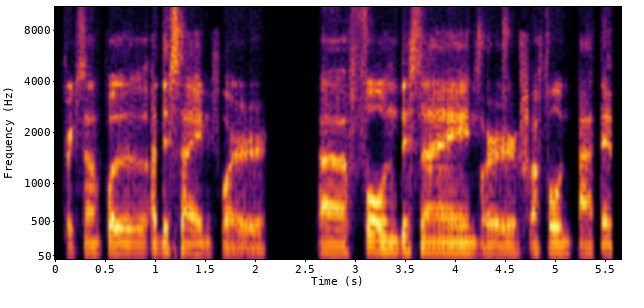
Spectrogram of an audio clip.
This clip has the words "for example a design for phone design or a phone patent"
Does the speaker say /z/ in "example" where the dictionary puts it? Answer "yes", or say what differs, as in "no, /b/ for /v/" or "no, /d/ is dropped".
no, /s/ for /z/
